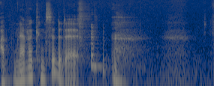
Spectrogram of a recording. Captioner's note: Aquila laughs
